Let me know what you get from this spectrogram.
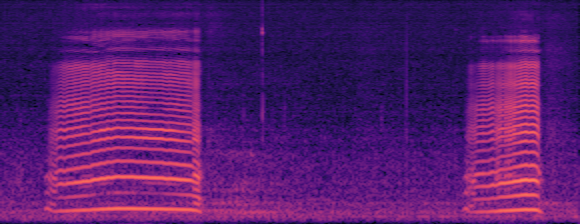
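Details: Llama. A llama calls twice with a sustained, nasal tone that holds an even pitch with a slight rise and fall. The first call lasts about a second and a half; the second, after a quiet pause, is briefer.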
